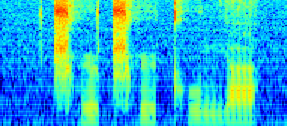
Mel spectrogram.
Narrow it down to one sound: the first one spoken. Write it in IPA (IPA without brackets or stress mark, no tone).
ʈ͡ʂʰ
